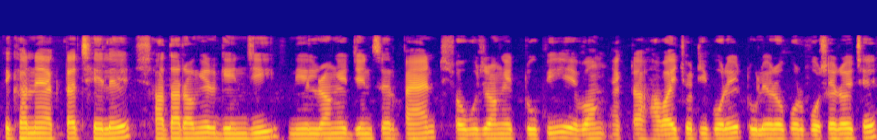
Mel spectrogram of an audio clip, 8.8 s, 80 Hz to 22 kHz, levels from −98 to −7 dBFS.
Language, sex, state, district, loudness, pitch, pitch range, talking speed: Bengali, male, West Bengal, Jhargram, -18 LUFS, 135 Hz, 135-145 Hz, 165 wpm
